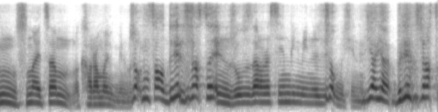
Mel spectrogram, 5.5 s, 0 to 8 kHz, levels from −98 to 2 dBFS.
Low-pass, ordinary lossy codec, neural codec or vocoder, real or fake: 7.2 kHz; none; codec, 16 kHz in and 24 kHz out, 0.9 kbps, LongCat-Audio-Codec, fine tuned four codebook decoder; fake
